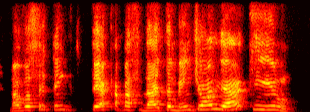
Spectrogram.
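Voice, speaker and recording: A man speaks with a bright, sharp tone. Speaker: professor, lecturer on AI and special education. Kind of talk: online lecture. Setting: live online talk. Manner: hesitant, with fillers.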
